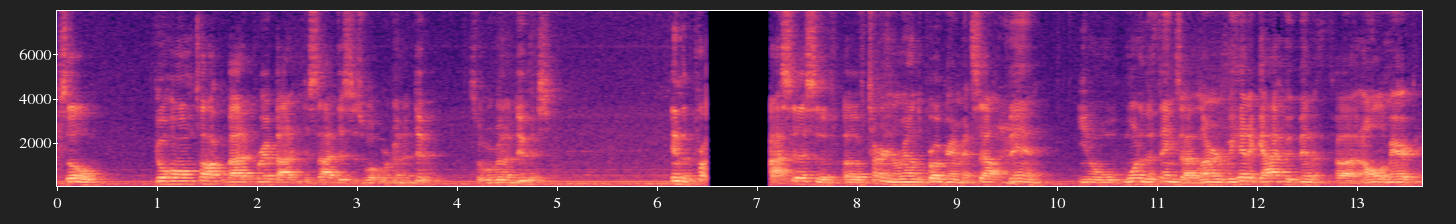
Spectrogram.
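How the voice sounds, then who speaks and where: Speaking at a fairly quick pace with fairly even intonation, a man is heard with audible room echo. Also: medium pitch for a man. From western Kentucky. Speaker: college basketball coach. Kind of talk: speech to a club. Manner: conversational, halting with repetitions.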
